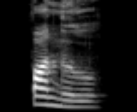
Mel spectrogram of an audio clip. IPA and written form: ˈfʌn(ə)l (funnel)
